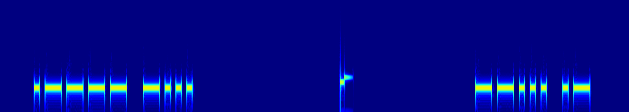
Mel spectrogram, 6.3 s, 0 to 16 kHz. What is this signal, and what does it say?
Morse code, heard as a keyed tone, about 22 wpm, 700 Hz. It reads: 1 B 7 A
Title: Single-Letter Single-Number 22wpm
